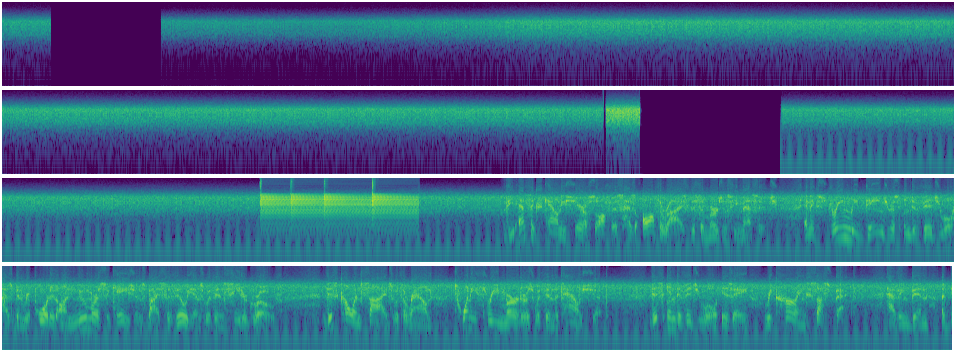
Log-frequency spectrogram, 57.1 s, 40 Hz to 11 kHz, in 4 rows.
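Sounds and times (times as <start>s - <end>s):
static hiss: 2.4s - 23.9s, 26.0s - 57.0s
low electronic hum: 26.0s - 43.2s
loud pulsing tone: 32.4s - 34.9s.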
